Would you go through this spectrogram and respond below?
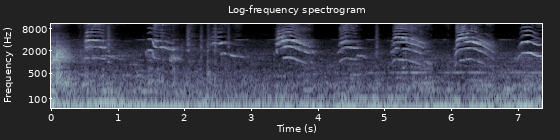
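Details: Week-old kitten crying and calling for its mother after being taken away from her at home; loud, repeated rising-then-falling meows roughly every half second to second, with harmonics and low household rumble underneath.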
